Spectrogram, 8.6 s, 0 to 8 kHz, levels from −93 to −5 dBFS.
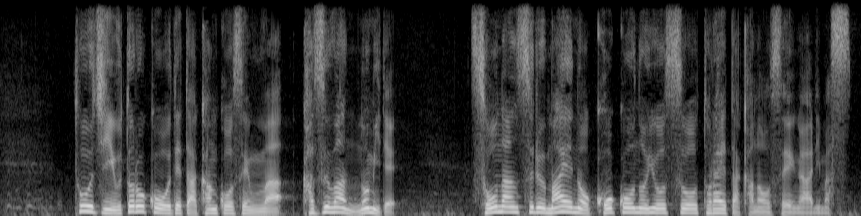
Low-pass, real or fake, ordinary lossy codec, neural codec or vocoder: none; real; none; none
